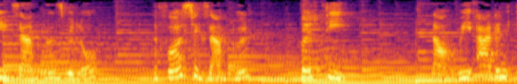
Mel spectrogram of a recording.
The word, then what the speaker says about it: petit: So that is why in the masculine singular form we will not pronounce the consonant T at the end. It will remain silent.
